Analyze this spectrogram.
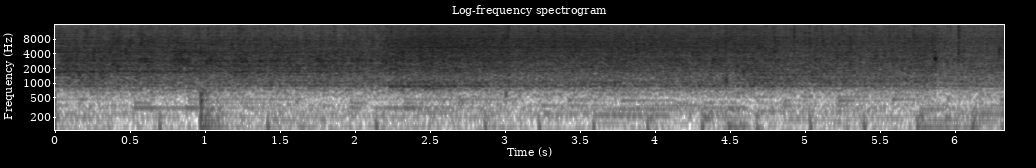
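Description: Yogurt-marinated boneless chicken pieces sizzling in hot oil in a frying pan, a steady hiss with many quick pops and crackles from spattering oil.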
